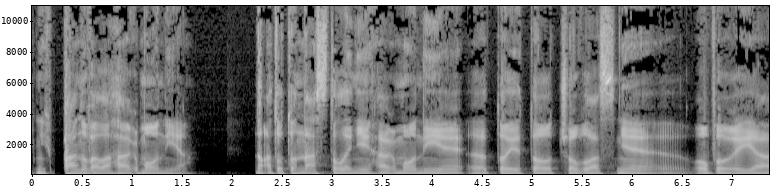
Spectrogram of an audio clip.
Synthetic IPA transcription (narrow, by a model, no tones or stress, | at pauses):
ɲixpanɔʋalaɦaɾmɔːnia̰ | nɔ̰ʔat̪ɔt̪ɔnast̪ɔlɛɲɪɛɦaɾmɔːniɛt̪ɔjɛt̪ɔt͡ʃɔʋlasɲɛɦɔʋɔɾɪa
